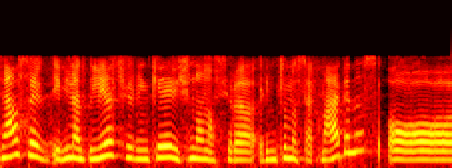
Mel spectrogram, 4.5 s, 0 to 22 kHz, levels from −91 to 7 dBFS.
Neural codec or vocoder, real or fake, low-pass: codec, 16 kHz in and 24 kHz out, 1.1 kbps, FireRedTTS-2 codec; fake; 5.4 kHz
